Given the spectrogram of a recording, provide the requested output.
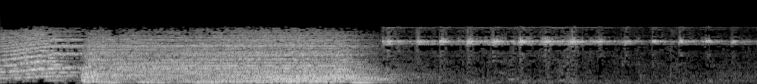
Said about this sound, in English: Oh, Alan, hear the sleigh bells.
